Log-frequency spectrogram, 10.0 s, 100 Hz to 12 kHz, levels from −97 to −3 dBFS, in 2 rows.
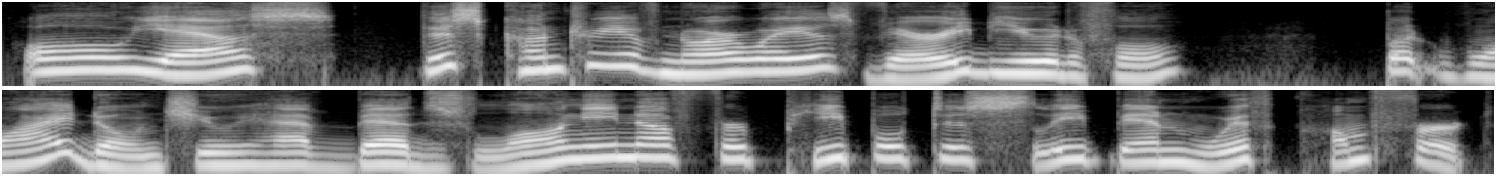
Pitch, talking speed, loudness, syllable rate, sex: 210 Hz, 145 wpm, -16 LUFS, 3.6 syllables/s, female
